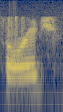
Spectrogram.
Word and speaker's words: Storj: I guess um after talking to people who work at storage, they pronounce it or they pronounce it storage even though it's you know s o rj.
